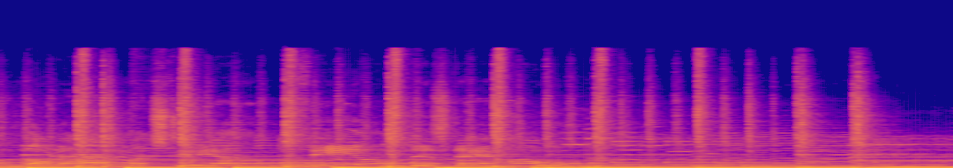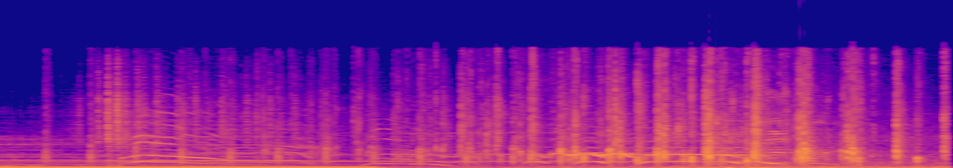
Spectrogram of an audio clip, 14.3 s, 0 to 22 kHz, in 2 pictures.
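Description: A live country band playing the closing bars of a song: a walking bass line played on a Roland FR-4x V-Accordion, drums, guitar and sung vocals, landing on a held final chord about six seconds in. The low bass note cuts off at about ten seconds, leaving sliding notes and sustained high tones ringing out more quietly.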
